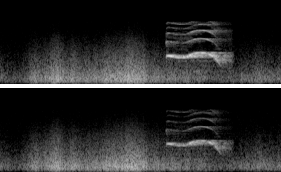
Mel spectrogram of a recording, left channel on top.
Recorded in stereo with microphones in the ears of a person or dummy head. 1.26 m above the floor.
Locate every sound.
1.7 s a bird: 30° left (ahead or behind)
